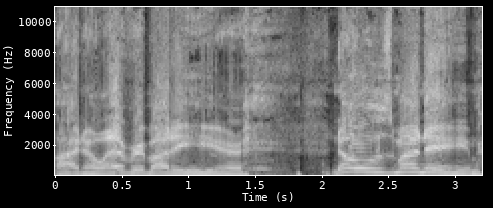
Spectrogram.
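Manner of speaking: loud, throaty, guttural voice from the gut. Showing a voice tried for a character: guttural voice. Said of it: "a guttural, like".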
